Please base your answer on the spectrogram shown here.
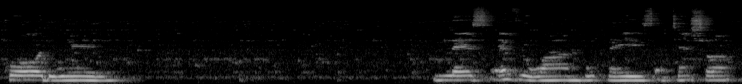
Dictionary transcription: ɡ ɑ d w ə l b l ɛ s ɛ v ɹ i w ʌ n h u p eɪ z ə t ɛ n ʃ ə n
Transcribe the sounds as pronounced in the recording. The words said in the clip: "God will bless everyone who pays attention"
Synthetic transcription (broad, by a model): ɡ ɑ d w ə l b l ɛ s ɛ v ɹ i w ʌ n h u p eɪ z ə t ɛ n ʃ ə n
